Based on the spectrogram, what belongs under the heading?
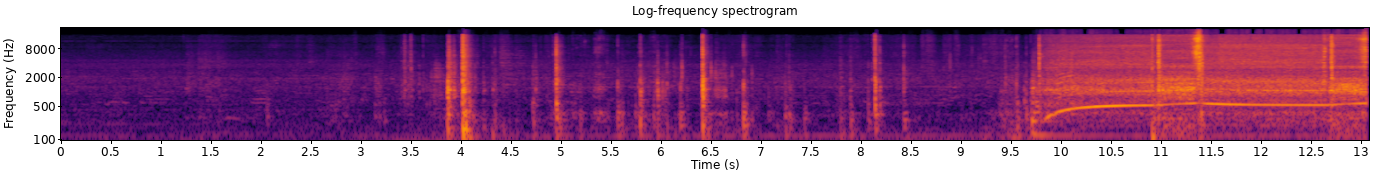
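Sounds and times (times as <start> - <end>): vacuum motor whine: 9.6 - 13.0
vacuum cleaner handling clicks: 9.7 - 11.6, 12.6 - 13.0.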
